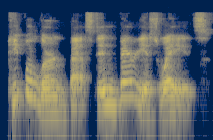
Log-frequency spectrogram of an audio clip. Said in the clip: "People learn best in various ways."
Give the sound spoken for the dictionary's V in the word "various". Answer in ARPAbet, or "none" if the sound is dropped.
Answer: V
